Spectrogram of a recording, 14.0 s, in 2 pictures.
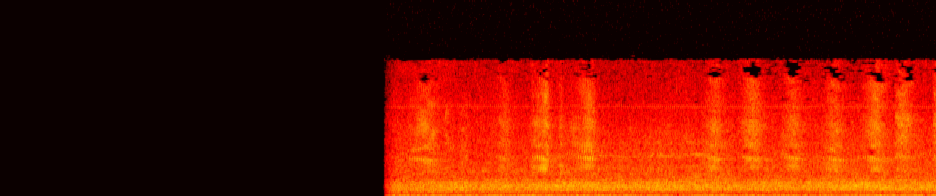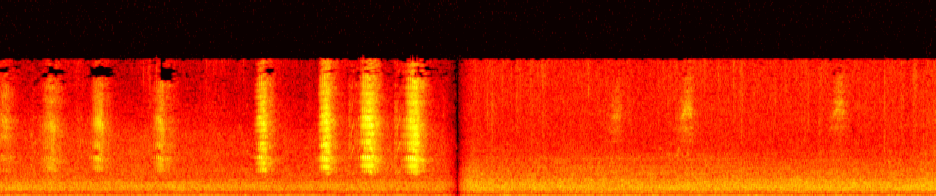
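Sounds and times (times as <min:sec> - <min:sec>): outdoor background rumble: 0:02.9 - 0:14.0
small bird chirping: 0:08.9 - 0:10.3.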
